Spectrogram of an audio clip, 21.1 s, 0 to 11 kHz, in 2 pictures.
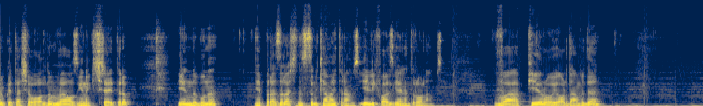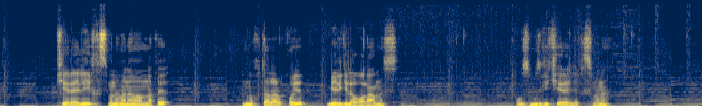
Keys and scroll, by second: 4.2 5, 7.1 space, 9.0 p, 18.6 ctrl+alt+z.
